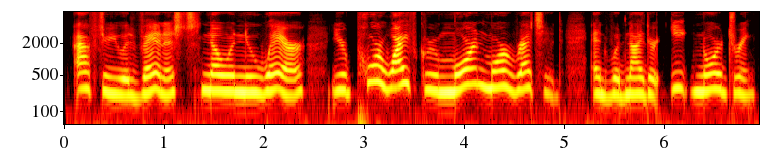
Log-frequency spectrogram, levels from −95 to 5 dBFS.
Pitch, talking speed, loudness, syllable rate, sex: 250 Hz, 190 wpm, -19 LUFS, 4.8 syllables/s, female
